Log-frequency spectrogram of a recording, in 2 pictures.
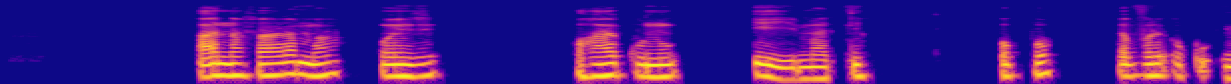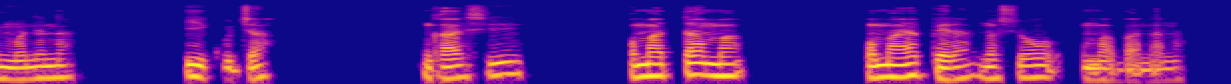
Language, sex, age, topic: Oshiwambo, male, 25-35, agriculture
